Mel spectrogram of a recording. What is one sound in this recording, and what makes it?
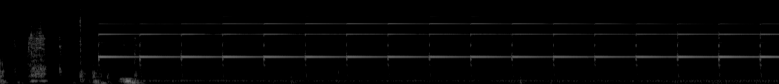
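A car's warning chime beeps over and over at a steady pace.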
